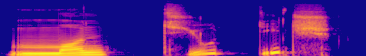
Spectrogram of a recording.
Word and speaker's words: Montjuïc: Vereinfacht würde er sagen Montjuïc. Schön ausgesprochen.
